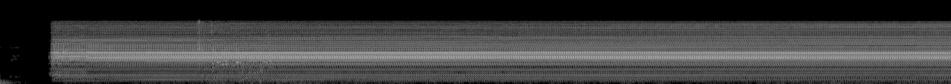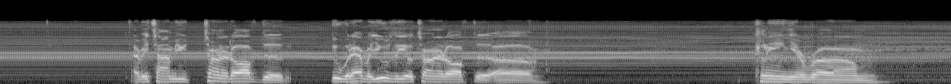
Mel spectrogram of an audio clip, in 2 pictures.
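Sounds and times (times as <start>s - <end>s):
printer electric hum: 9.6s - 19.0s.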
